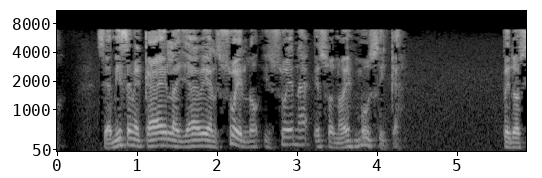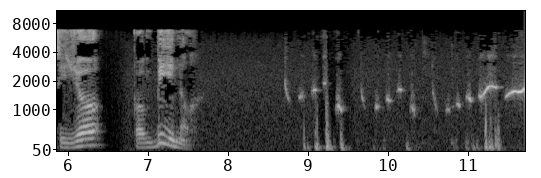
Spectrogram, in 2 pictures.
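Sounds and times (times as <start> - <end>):
speech: 0.5 - 4.4, 5.6 - 7.6, 9.0 - 9.5
person whistling a melody: 8.8 - 11.7
soft low thumps: 8.8 - 11.7.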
